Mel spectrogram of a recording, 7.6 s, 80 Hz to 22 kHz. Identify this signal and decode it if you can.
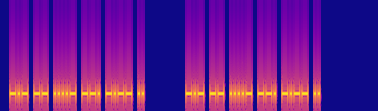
Morse code, heard as a keyed tone, about 32 wpm, 700 Hz. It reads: KM4GYI KM4GYI
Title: USA Call Signs - 6 Characters - Repeated 2x - 30wpm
